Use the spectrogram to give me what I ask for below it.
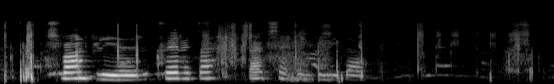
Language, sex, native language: Icelandic, male, Icelandic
